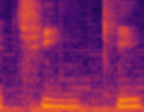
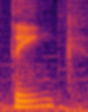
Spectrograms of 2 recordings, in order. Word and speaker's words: think: Lembrando que a pronúncia de think não é tink, não é think, não é f. Muitas pessoas colocam como se fosse uma letra F. Mas lembrando que a pronúncia do th é think. Você sempre vai colocar a língua entre os seus dentes e fazer um sopro.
